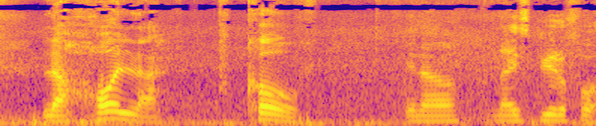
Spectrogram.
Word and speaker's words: La Jolla: what's up I'm at La HOA laa I think I I think that's how you pronounce it laola Cove you know nice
